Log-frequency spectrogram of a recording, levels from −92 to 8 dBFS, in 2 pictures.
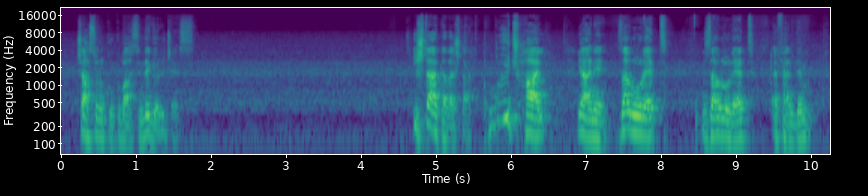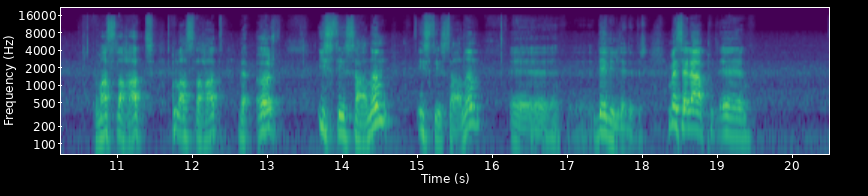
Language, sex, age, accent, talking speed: Turkish, male, 60-79, native, 65 wpm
